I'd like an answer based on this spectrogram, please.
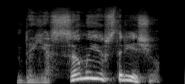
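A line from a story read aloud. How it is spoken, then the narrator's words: Exclaimed. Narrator (Russian): воскликнул он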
